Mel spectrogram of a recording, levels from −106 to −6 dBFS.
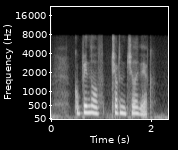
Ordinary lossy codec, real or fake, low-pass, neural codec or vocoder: none; fake; none; codec, 16 kHz, 0.8 kbps, ZipCodec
